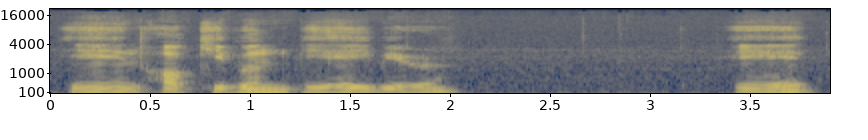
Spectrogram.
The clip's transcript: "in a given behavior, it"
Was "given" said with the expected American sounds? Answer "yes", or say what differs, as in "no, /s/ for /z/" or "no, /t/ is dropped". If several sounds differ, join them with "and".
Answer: no, /b/ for /v/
